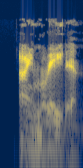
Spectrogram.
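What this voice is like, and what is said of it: Put-on character voice. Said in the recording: “That is how he talks... I'm doing a voice.”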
